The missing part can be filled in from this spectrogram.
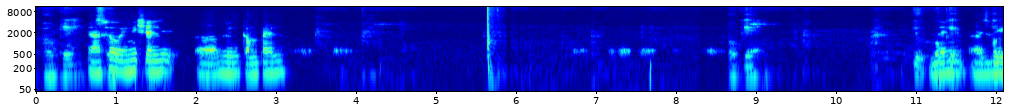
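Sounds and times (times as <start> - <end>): faint low cooing calls: 6.7 - 9.2.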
